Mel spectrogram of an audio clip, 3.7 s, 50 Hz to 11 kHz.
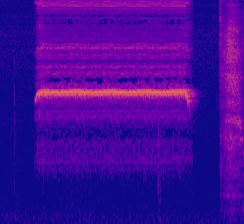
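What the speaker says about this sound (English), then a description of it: "So this is the guard's whistle," Guard's whistle played by a LokSound sound chip in a Class 43 model train fitted with an extra bass speaker: one loud, sustained shrill blast of about two seconds, followed by a brief hiss.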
